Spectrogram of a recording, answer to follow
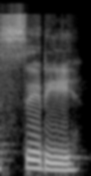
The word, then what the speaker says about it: city: Richard lives in the city. City. So the T in city becomes a soft D. City D. Not T T.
